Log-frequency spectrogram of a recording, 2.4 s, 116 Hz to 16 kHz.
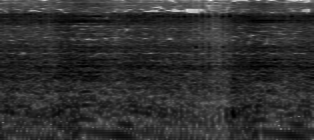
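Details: Bajaj Discover 100 motorcycle, around a 2010-11 model, started and idling at a service centre: a steady fast single-cylinder patter over background hiss with no knocking or grinding; the engine sounds fine.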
